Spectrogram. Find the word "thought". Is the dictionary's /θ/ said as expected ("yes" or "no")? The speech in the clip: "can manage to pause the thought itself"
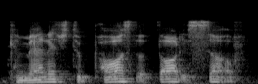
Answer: yes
